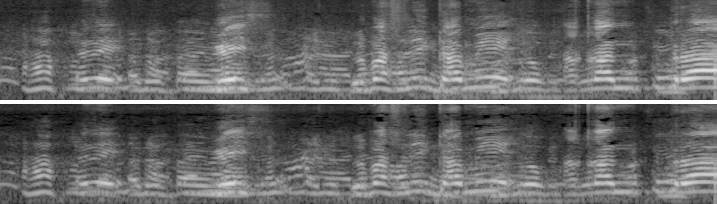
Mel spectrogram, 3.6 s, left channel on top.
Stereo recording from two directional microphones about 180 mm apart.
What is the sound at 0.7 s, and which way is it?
Speech, 40° right (ahead or behind).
